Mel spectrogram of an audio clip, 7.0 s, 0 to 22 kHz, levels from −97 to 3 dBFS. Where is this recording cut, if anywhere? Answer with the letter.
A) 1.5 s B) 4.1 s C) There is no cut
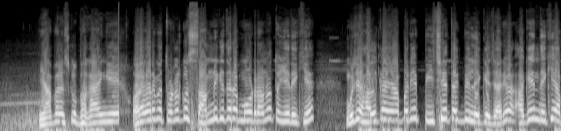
A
